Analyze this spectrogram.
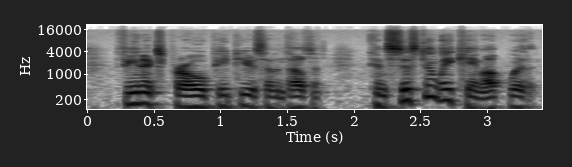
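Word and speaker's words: Phenyx Pro: by the way is not spelled like Phoenix Arizona it's p-h-e-n-y-x Phoenix Pro pto7000 consistently came up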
